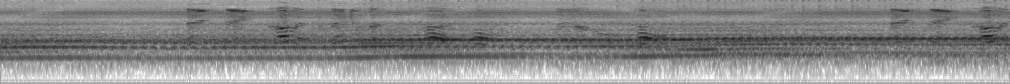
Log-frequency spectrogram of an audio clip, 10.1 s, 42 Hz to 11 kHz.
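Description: Electric motor driving a homemade generator made from a water-pump motor with a 9 kg flywheel, running with a steady hum of several tones. The pitch rises slightly about four seconds in as the speed is raised from 500 toward 700 rpm. Short chirp-like squeaks come several times over the hum.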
